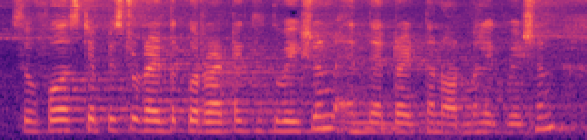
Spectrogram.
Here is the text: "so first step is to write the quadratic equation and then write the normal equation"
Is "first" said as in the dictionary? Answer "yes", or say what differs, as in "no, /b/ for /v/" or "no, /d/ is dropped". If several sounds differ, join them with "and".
no, /s/ is dropped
